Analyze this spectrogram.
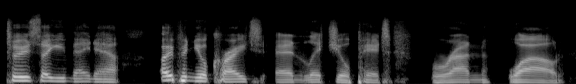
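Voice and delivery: low captain PA announcement; over the intercom. Pretend. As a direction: drone like a bored pilot. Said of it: "this is your captain speaking".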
